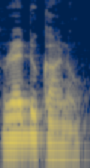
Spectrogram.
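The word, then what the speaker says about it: Răducanu: of her family name in romanian is radukanu pronounced radukanu she attributed her mentality and ethics to her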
